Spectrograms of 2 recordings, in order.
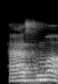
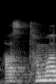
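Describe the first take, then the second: First: एस्मा as 'as-maa', no 'th'; higher एस्मा with long final 'aa'; correct pronunciation. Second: अस्थमा with 'tha' sounded; three syllables, 'as-tha-maa', in अस्थमा; wrong pronunciation. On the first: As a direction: announce 'as-maa' clearly. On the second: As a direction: mistaken अस्थमा, pitched up. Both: Shown as a demonstration. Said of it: "अस्थमा नहीं होता".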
